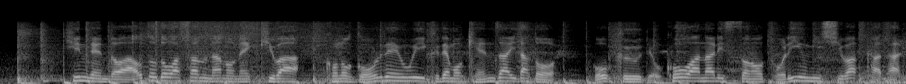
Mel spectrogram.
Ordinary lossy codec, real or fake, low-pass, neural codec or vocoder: none; fake; none; codec, 16 kHz, 0.9 kbps, LongCat-Audio-Codec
